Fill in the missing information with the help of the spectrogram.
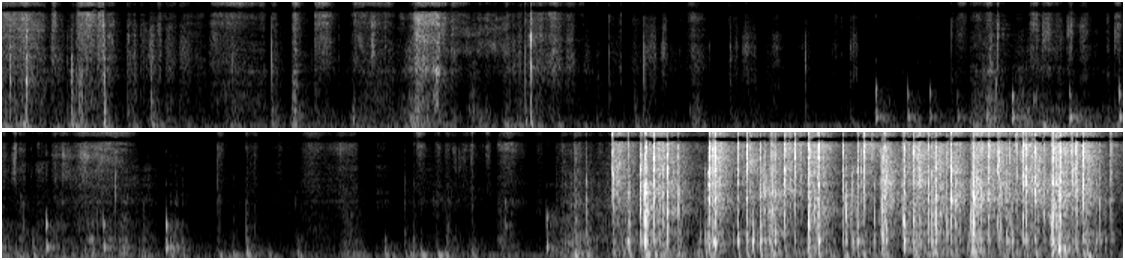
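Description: A thin printed chiyogami origami paper sheet on a wooden table is folded and creased by fingertips while making a paper crane. Quiet, soft rubbing and light taps come in scattered bursts, then the sound turns into loud, dense, bright crinkling for the last few seconds.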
